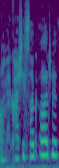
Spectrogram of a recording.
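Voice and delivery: high, soft gushing; hushed admiration. Retold or imitated. Retelling first look at a mentor, high hushed admiration.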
